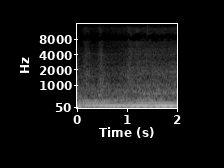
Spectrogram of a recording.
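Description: Otis hydraulic elevator's pump motor running with a steady low hum, heard from inside the car as it rises.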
